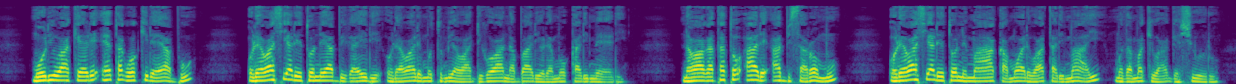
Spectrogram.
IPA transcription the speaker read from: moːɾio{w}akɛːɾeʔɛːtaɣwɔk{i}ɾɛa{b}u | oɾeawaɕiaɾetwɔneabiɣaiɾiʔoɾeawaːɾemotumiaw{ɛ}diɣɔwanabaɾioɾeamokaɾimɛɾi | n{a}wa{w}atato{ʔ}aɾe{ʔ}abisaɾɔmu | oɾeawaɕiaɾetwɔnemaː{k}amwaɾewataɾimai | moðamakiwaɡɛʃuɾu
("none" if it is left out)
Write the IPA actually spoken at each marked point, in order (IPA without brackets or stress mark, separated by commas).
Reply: w, i, b, a, a, ɣ, ʔ, ʔ, k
